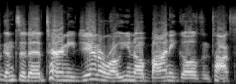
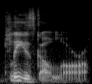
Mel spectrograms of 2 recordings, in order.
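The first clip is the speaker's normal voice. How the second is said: quiet dismissal; 6 semitones lower, 12 dB quieter than usual. Retold or imitated.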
